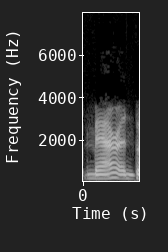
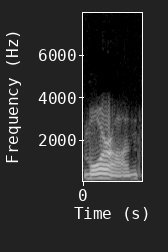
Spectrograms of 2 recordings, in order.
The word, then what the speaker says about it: Maron: Well, before I get to the riled up, his name is pronounced Maron, but I think most Israelis these days would pronounce it Moron, so it's very appropriate that you said Maron.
